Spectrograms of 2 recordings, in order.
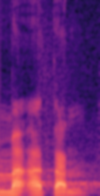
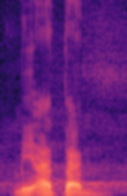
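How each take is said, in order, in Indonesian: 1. Vokal pertama berbunyi 'a'. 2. Vokal pertama berbunyi 'i'. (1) "Bukannya ma'atan" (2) "mi'atan yang betul"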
